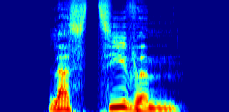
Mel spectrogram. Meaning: strong dative masculine/neuter singular of lasziv
- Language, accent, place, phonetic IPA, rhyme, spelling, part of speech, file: German, Germany, Berlin, [lasˈt͡siːvm̩], -iːvm̩, laszivem, adjective, De-laszivem.ogg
